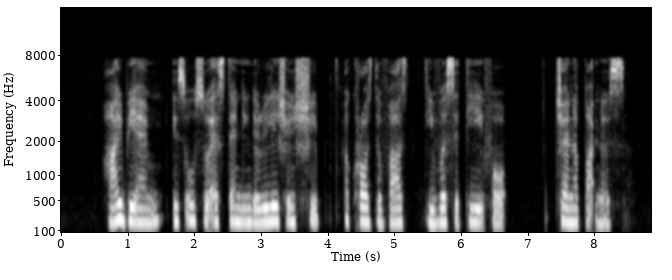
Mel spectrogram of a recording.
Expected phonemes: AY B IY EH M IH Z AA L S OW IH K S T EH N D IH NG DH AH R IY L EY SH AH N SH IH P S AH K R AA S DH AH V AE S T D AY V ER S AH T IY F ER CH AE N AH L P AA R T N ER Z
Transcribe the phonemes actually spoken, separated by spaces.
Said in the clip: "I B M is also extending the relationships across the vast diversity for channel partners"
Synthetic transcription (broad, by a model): AY B IY EH M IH S AA L S OW IH K S T EH N D IH NG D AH R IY L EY SH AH N SH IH P AH K R AA S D AH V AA S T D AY V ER S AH T IY F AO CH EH N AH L P AA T N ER S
